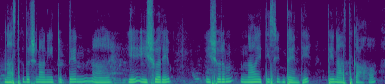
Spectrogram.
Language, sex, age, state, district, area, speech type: Sanskrit, female, 18-30, Karnataka, Uttara Kannada, rural, spontaneous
